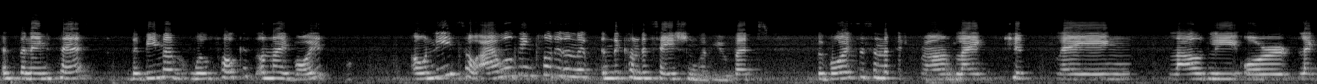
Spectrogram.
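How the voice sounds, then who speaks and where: Slow, bright-voiced woman demonstrator. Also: high-pitched. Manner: slow, explanatory, checking in with "okay?". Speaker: product demonstrator. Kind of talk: live product demonstration. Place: trade fair booth. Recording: dull distant audio with trade fair noise.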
